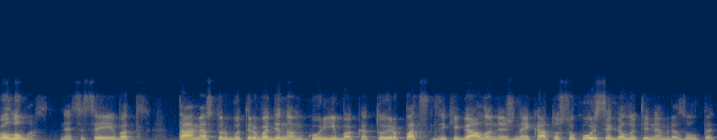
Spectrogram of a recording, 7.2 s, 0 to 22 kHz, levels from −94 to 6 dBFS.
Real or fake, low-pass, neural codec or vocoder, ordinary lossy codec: real; 7.2 kHz; none; Opus, 16 kbps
